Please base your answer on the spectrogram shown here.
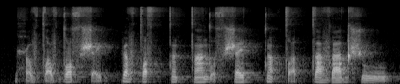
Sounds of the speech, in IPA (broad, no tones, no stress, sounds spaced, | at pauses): ħ ṵ v tˤ o̰ v d o sˤ ʃ ḛ pː ʉ v tˤ e sˤ tː ɐ̃ tː ã d o̰ sˤ ʃ e tː ũ ʔ tˤ ḛ tː a v ɾ a d ʃ u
